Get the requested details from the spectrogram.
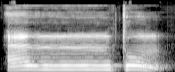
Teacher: Entumda nun təyə yetişir ixva. İxva etdikdə azacıq da olsa tənin məxrəzi eşidilməlidir.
